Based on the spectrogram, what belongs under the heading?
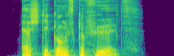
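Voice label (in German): "Erstickungsgefühls", German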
